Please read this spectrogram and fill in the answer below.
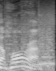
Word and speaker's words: A'whora: She invented the word Dora to rhyme with her name. It's Awhora. Awhora, hi, welcome.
